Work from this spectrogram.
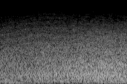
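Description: A river where a backcountry trail ends, swollen with spring runoff, rushes in a steady broadband roar, loud and close, with no talking.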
